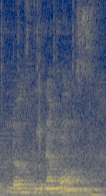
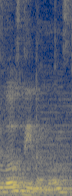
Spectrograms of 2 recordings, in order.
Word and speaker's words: Los Dinamos: to these mountains called loamos I keep saying it wrong but it's Lo damos so it wasn't too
